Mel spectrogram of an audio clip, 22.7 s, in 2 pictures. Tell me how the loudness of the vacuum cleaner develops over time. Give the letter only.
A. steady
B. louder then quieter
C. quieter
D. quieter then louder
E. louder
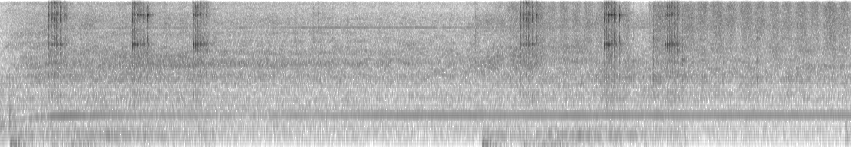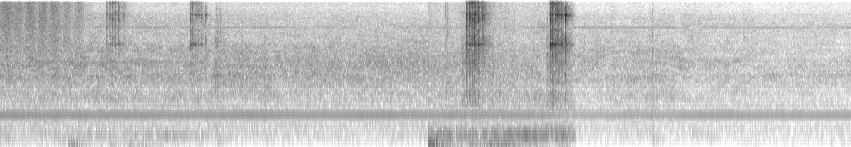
C.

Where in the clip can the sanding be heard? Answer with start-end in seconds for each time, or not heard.
6.7-12.6.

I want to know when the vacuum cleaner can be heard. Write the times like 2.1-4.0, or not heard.
0.0-22.6.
